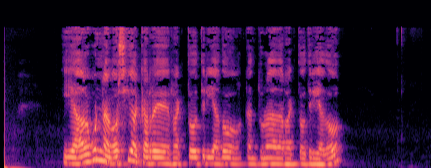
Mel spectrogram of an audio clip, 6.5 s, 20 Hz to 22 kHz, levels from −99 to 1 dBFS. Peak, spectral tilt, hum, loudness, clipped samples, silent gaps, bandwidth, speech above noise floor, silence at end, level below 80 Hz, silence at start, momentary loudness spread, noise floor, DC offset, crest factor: -8 dBFS; -5 dB/octave; none; -24 LUFS; under 0.1%; none; 11.5 kHz; 57 dB; 1.35 s; -54 dBFS; 0.05 s; 9 LU; -80 dBFS; under 0.1%; 16 dB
